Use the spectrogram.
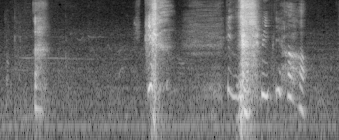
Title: Double Blessed sneezes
